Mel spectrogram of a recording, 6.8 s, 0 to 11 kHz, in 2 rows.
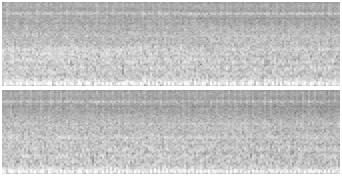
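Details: Pontiac Grand Prix V6 after engine and transmission swap, warm with heater blowing hot: lumpy misfiring idle shaking the car, throttle body clicking, not throttle position; PCV valve found unplugged, reconnected, then idles better near 850.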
